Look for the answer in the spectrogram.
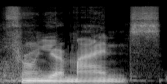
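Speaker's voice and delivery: ordinary talk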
